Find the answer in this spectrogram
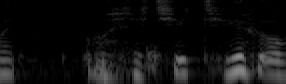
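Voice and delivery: put-on slightly scared tone. Retelling his reaction to hearing someone did something bad, acting a little scared. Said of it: "A little scared".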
